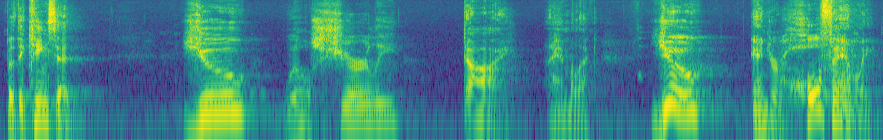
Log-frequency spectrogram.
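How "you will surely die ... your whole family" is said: king's death sentence. Acted. King pronounces death sentence.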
